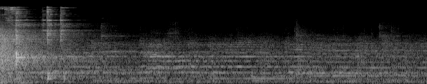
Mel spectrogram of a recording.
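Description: Metal weight-stack plates of a cable machine clanking down at the end of a set: a couple of sharp clanks with brief ringing in the first half-second. After that there is only a quieter gym background with music.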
